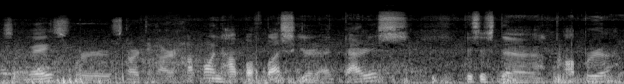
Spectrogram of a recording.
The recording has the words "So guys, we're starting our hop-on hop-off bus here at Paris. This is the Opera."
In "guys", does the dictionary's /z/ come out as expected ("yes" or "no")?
no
